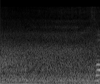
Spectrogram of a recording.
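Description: Road traffic passing on the street: a low engine rumble for about the first second, then a steady hiss of traffic.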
